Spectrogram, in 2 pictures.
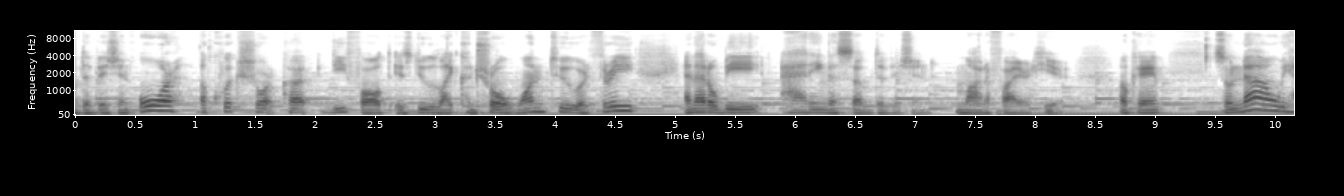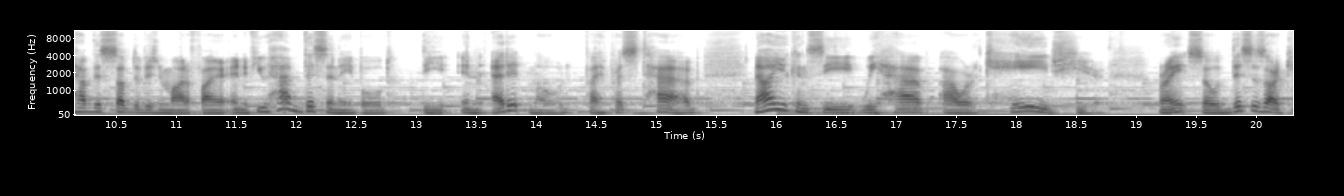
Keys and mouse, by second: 5.4 ctrl+1, 9.4 middle click, 14.4 middle click, 14.7 Tab, 16.3 right click, 17.7 middle click, 18.6 alt+right click, 19.6 middle click, 20.2 shift+middle click.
